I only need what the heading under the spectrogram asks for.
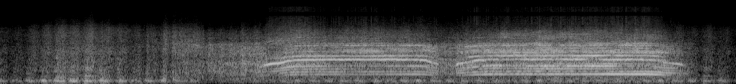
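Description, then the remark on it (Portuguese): A train rumbles and clatters steadily as it gets moving, then a loud whistle sounds twice in long blasts, the second held longer, over the continuing rumble. “O barulho das engrenagens se fazia cada vez mais alto e era chegada a hora do trem embalar.”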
